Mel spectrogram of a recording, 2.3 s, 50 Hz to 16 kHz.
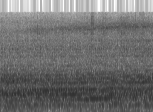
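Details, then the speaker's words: Fully rebuilt Bridgeport milling machine, variable speed head in high range, spindle running in reverse around a thousand RPM; steady even whir, clean tones, no knocks or grinding, runs smoothly. "okay so let's go all the way to the top that's to 9000 that's 2,000 back down to a thousand and then on to 450 okay reverse now [Music] thousand in Reverse"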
